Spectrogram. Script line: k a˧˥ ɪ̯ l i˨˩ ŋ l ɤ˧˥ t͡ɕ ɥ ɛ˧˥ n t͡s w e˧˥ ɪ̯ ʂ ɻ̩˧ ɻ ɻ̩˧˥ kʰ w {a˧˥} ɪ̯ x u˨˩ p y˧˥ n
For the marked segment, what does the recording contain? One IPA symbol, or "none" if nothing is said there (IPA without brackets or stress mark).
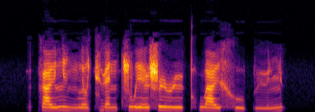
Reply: a˧˥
